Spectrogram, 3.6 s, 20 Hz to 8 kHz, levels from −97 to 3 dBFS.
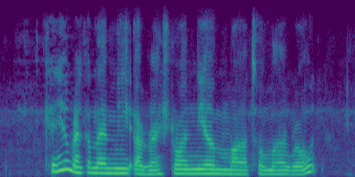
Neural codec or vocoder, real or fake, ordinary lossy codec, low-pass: codec, 24 kHz, 3 kbps, HILCodec; fake; Opus, 32 kbps; 7.2 kHz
